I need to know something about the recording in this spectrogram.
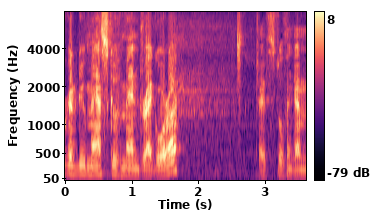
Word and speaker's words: Mandragora: to do mask of mandragora which I still think I'm mispronouncing that one and um I think you're emphasizing or too much but you're got the pronunciation close okay mandrag mandrag mandragora mandora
